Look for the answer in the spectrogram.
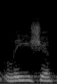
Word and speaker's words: Lesueur: If we have something green to ward off scurvy, please, canned Lesueur peas. One friend pronounces them leisure peas.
